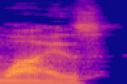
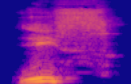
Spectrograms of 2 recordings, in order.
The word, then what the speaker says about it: Ys: pronounce that other than wise I always just called it Y ass I believe that the word is from Norse so it sounds like like New Zealand yes yeess I don't know it's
